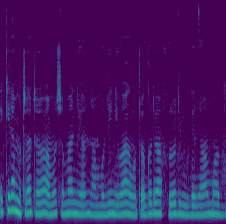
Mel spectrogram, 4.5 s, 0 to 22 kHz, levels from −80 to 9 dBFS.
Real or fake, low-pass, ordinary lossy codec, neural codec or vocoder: real; none; none; none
